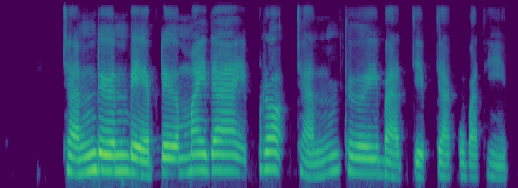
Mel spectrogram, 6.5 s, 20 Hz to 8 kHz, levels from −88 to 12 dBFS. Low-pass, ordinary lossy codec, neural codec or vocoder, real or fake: 7.2 kHz; none; none; real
